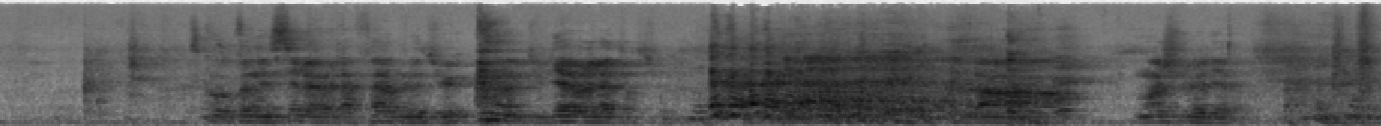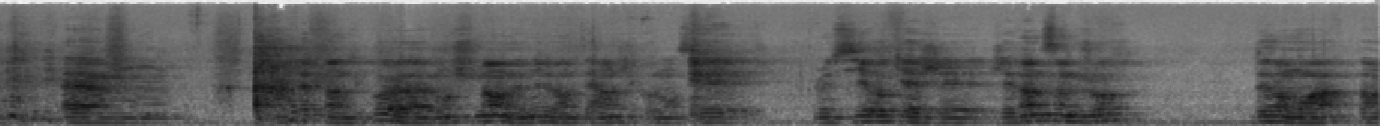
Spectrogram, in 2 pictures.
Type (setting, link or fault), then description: setting, live audience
